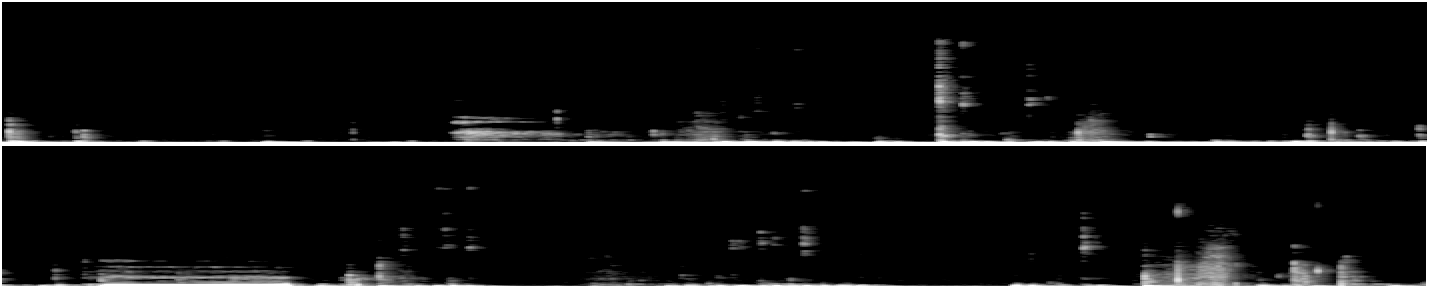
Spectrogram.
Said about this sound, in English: Sorry, I'm just typing up everyone's roles.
